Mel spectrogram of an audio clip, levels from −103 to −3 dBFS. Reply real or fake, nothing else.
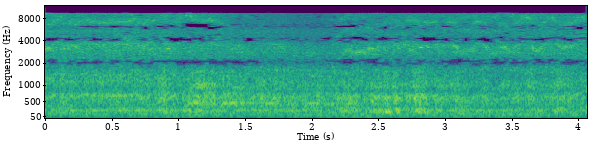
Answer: real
